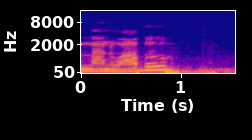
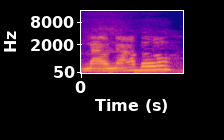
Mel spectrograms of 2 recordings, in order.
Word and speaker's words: Maunabo: okay well that concludes our tour of the manual did i say it right not novel okay that concludes our tour of maunabo um beaches lighthouse restaurant this is a cool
